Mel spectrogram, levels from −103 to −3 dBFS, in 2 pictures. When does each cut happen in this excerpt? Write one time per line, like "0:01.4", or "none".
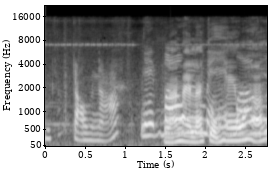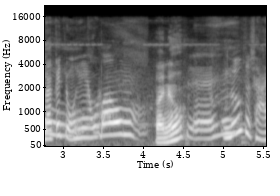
0:01.0
0:04.0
